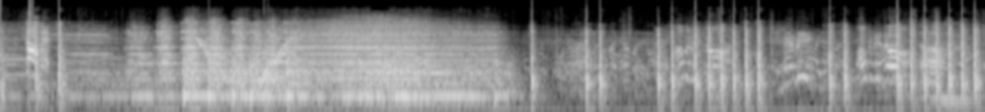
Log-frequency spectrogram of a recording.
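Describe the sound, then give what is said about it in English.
A long, drawn-out vocal sound gives way to loud pounding knocks on a door, hammered repeatedly in quick, irregular bursts for several seconds. “What's that pounding? Pounding, pounding.”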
